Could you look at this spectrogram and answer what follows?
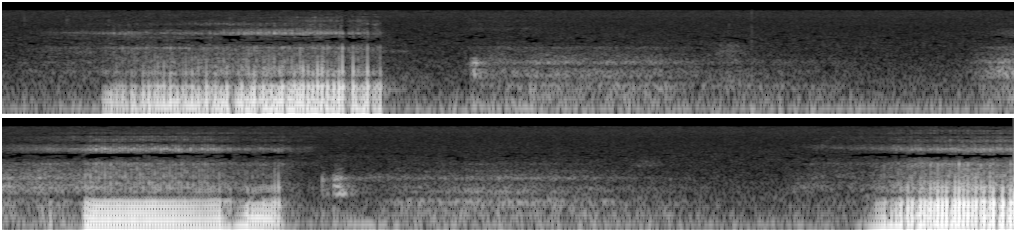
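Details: Parents (mum and dad) snoring while asleep in a shared hotel room.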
